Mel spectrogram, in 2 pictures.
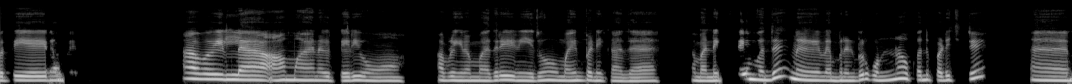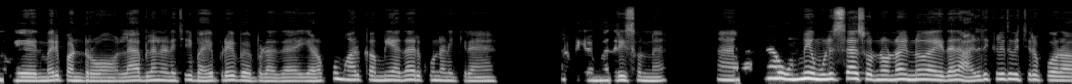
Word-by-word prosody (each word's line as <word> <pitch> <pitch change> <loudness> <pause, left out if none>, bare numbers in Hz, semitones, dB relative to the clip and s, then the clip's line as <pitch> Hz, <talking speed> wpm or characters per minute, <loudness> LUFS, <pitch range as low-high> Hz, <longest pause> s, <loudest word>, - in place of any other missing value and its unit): பத்தி 180 +2 -2 0.3
நம்ம 190 -1 -3 1.2
அவ," 255 -1 +4 0.2
இல்ல, 225 0 +3 0.4
ஆமா 200 0 0
எனக்கு 185 -1 -2
தெரியும். 175 -2 -1 0.5
அப்டிங்கிற 180 -1 -1
மாதிரி 180 +3 -2 0.2
நீ - - -1
எதுவும் 190 +1 -2
மைண்ட் 180 +1 -2
பண்ணிக்காத? 165 -3 -4 0.6
ஆமா 175 - -1
நெக்ஸ்ட் 175 -2 -6
டைம் 245 0 +3
வந்து 205 +10 +1 0.2
ந - - +5 0.3
நம்ம 180 -1 -1
2 175 0 -2
பேரும் 220 0 -2
ஒண்ணா 210 +7 0
உ்க்காந்து 210 -3 -4
படிச்சுட்டு 200 +8 -4 0.9
அ - - +1
நீங்க 180 -2 -5
இது 170 0 0
மாரி 195 +3 +1
பண்றோம் 170 -2 0 0.2
லேப் 185 +1 -1
லாம் 195 0 +1
நெனச்சு 180 +2 -3
நீ - - -1
பயப்படவே 180 +4 -1
பயப்படாத. 165 -2 -3 0.3
எனக்கும் 235 +10 -1
மார்க் 210 0 -2
கம்மியா 195 0 0
தான் 215 0 +1
இருக்கும்ன்னு 200 -1 -3
நெனைக்கிறேன்." 170 -1 -4 0.8
அப்டிங்கிற 195 -5 -7
மாதிரி 185 +2 0
சொன்னேன். 175 0 -1 0.5
அ - - 0 0.3
ஆனா 275 +6 -1 0.2
உண்மைய 255 +4 +9
முழுசா 255 +3 +5
சொன்னோனா, 220 0 +3
இன்னும் 225 +1 +3
ஏதாவது 205 +2 +1
அழுது 195 +7 0
கிழுது 245 0 +2
வச்சுர 225 0 -3
போறா? 185 -2 +1
190 Hz, 155 wpm, -18 LUFS, 175-215 Hz, 1.2 s, உண்மைய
